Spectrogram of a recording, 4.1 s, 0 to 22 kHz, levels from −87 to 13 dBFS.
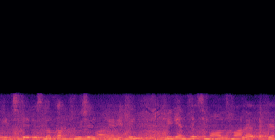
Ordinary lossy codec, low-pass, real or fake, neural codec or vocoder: AAC, 48 kbps; 7.2 kHz; fake; codec, 16 kHz in and 24 kHz out, 1.1 kbps, FireRedTTS-2 codec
